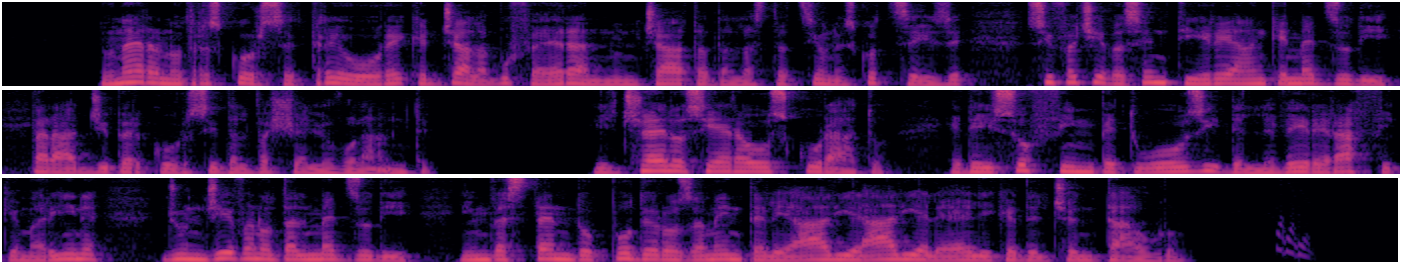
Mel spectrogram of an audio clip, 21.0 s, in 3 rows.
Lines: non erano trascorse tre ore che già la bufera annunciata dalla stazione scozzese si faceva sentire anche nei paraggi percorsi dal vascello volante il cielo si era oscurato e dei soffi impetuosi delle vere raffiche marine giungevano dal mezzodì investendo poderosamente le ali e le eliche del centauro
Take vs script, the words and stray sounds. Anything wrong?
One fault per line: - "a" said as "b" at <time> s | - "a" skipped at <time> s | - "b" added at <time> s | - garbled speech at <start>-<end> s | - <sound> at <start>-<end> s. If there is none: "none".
- "nei" said as "mezzodì" at 6.4 s
- "ali" added at 18.3 s
- chirp at 20.3-20.6 s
